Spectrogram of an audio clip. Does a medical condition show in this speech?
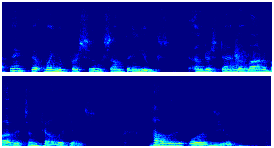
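Yes: Parkinson's; about six years since onset.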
